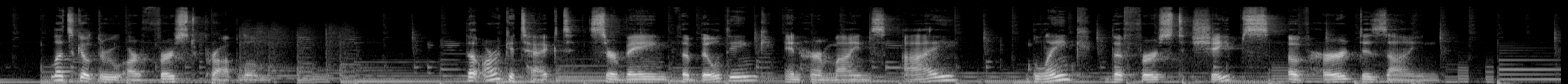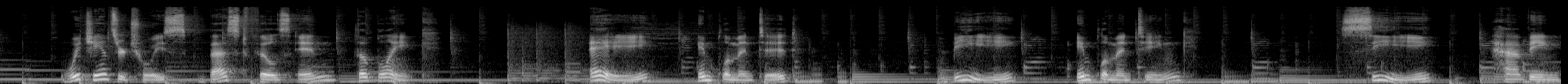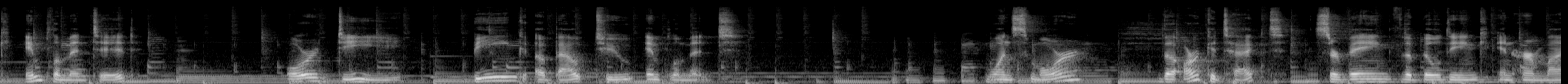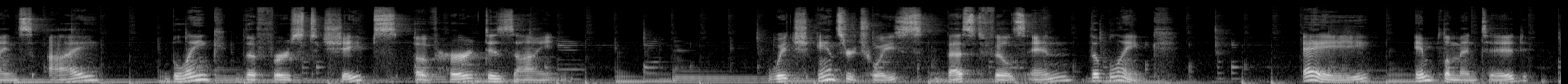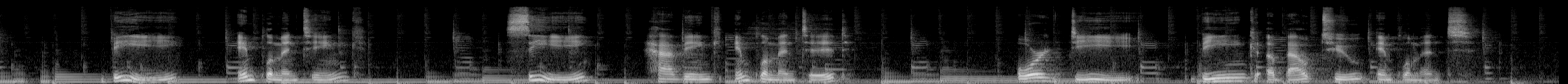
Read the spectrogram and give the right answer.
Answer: Out of these, the first one, choice A, stands on its own as a full sentence, making it the correct answer.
